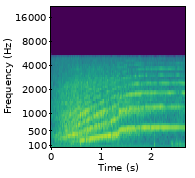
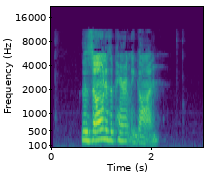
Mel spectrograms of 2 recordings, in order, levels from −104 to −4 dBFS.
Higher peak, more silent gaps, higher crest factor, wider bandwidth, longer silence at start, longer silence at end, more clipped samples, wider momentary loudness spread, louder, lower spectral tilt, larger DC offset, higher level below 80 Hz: second, -8 dBFS vs -4 dBFS; neither; second, 12 dB vs 22 dB; second, 5.2 kHz vs 11.5 kHz; second, 0 s vs 0.6 s; second, 0 s vs 0.95 s; neither; second, 4 LU vs 13 LU; about the same, -20 LUFS vs -22 LUFS; first, -6.5 dB/octave vs -2.5 dB/octave; first, 1% vs under 0.1%; first, -56 dBFS vs -68 dBFS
